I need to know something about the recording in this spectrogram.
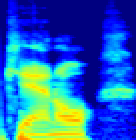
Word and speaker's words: Cannell: My name is Cannell, Rhymes with YouTube channel.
